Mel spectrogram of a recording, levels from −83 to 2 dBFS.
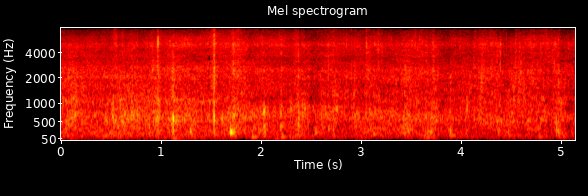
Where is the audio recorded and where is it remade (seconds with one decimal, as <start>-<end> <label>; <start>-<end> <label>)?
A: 0.0-3.3 remade; 3.3-5.1 recorded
